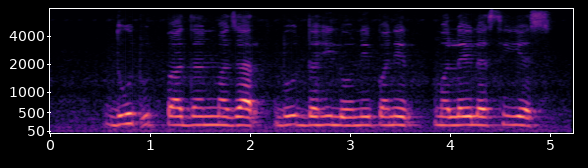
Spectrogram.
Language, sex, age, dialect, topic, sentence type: Marathi, female, 25-30, Northern Konkan, agriculture, statement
